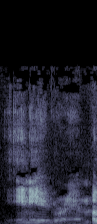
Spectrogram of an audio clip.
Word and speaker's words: Enneagram: How do you say it, producer? – I'm looking it up. I think it's pronounced Enneagram. – Okay.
